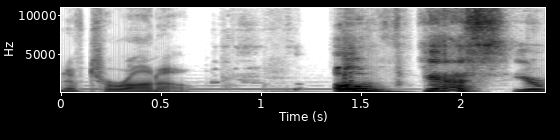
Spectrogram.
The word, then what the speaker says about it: Toronto: said in toronto say toronto not toronto yeah the only time the only time you pronounce the second t is if you're saying torontonian you know correct you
